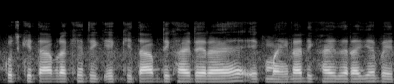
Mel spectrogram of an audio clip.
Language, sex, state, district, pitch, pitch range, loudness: Hindi, male, Uttar Pradesh, Varanasi, 135 Hz, 135-140 Hz, -16 LUFS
